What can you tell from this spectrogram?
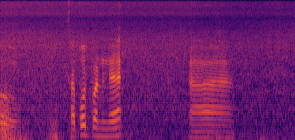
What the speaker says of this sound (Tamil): இங்கே காற்று பயங்கரமாக வீசுது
